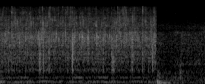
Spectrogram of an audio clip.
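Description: Chicken drumsticks for poulet yassa fry over medium heat, a close steady sizzle with soft stirring touches that drops suddenly to a quieter hiss near the end.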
